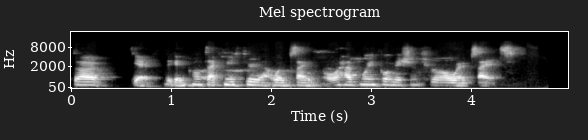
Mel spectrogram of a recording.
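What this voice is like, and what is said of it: Speaker's own noticeable accent. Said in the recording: “my beautiful accent”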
